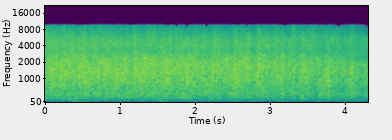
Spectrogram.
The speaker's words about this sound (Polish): Należą jej się brawa, tak oczywiście.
